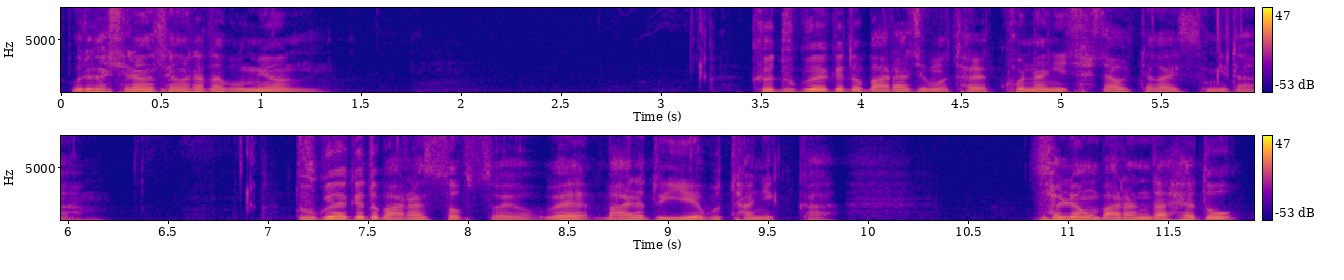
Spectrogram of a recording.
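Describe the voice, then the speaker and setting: A male pastor preaching an emotional sermon, repeating phrases for emphasis, in a large church sanctuary. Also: on the high side. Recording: long reverb of a church hall.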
